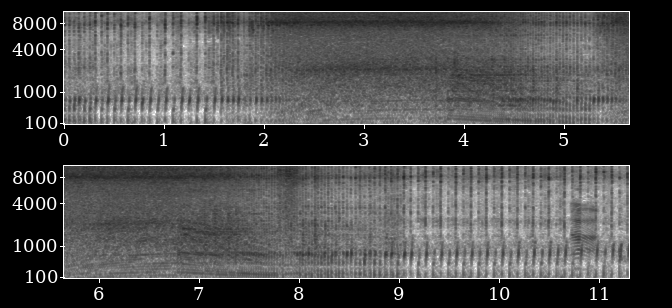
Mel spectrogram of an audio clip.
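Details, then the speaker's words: Grand motorcycle after repair of its carburetor spitting back under throttle, caused by a knockoff imitation exhaust: idle rises cleanly into two smooth revs and drops back with no popping or spitting; normal revving, power restored. "Sini kasusnya sudah aman, dan tenaganya juga sudah pulih, suaranya juga sudah normal kembali."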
